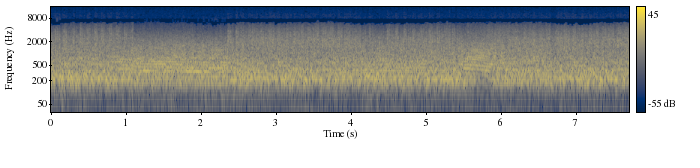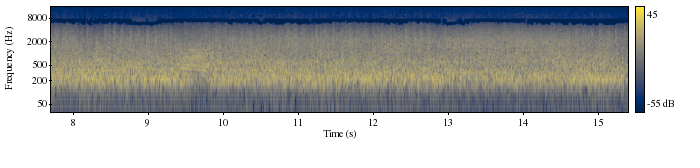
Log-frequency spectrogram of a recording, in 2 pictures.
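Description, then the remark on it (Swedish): Loud, unbroken rattle of machine gun fire from German aircraft attacking advancing Finnish troops, a dense harsh clatter with a droning engine tone woven through it, continuing without pause and with no voices. “Tyska flygplan anfaller de framryckande finnarna med kulsprut i eld och striden tilltar i ursinne.”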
